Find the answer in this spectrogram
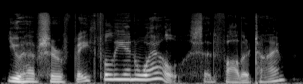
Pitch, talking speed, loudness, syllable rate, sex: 155 Hz, 180 wpm, -19 LUFS, 4.7 syllables/s, male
